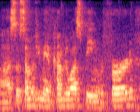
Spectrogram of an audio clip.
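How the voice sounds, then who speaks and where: A man with a New York accent and a medium pitch at a very fast pace, with audible room echo and noticeable background noise. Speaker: real estate instructor and broker. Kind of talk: orientation presentation to a small audience. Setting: small room with live audience, recorded for webcast. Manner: loud.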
